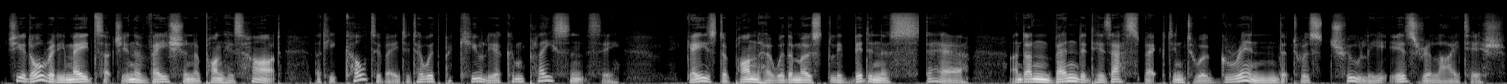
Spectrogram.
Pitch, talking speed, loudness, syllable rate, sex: 110 Hz, 140 wpm, -19 LUFS, 4.6 syllables/s, male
